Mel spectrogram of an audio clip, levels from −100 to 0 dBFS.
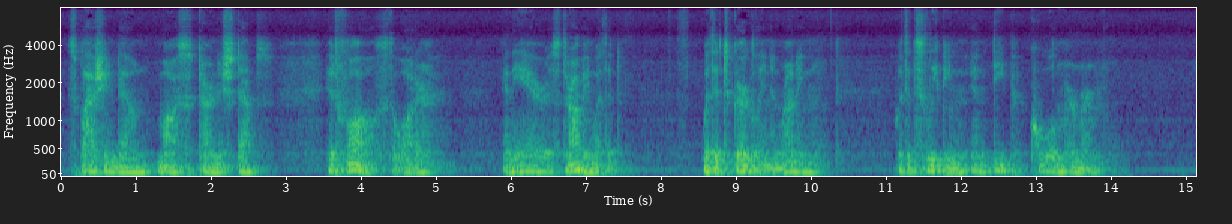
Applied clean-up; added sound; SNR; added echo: none; none; none; reverberation time 0.5 s.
